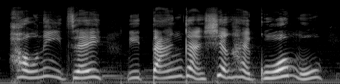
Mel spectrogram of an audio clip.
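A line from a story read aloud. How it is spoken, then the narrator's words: Furious shout. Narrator (Chinese): 太子殿下大怒，大叫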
